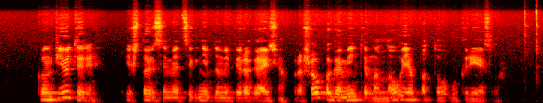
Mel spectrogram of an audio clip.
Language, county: Lithuanian, Klaipėda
